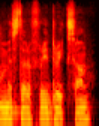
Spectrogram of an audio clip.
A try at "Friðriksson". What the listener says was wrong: Well, almost. Friðriksson. Yeah, the D is silent.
